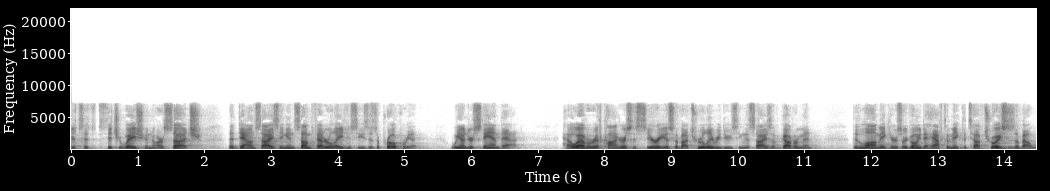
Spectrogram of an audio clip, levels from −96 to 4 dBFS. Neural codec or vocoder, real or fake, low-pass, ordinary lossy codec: none; real; 7.2 kHz; MP3, 48 kbps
